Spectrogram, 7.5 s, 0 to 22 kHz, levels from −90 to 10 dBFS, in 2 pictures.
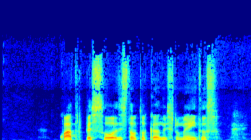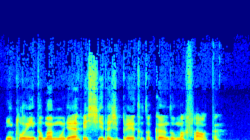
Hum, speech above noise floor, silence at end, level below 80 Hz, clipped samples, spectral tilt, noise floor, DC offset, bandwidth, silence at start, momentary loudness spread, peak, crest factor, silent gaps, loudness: none; 46 dB; 0.45 s; -60 dBFS; under 0.1%; -4.5 dB/octave; -67 dBFS; under 0.1%; 16.5 kHz; 0.9 s; 11 LU; -2 dBFS; 20 dB; none; -21 LUFS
